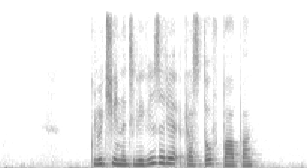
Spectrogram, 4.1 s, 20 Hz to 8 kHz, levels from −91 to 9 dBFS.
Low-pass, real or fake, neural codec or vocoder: 7.2 kHz; fake; codec, 16 kHz, 2 kbps, FreqCodec, larger model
